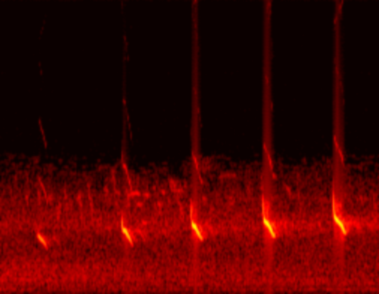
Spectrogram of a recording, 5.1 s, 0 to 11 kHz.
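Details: Osprey at a nest cam on 26 April 2018, the male arriving with a fish to protect the female from an intruder: sharp, descending whistled chirps repeated about once a second, growing louder, over faint background hiss.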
